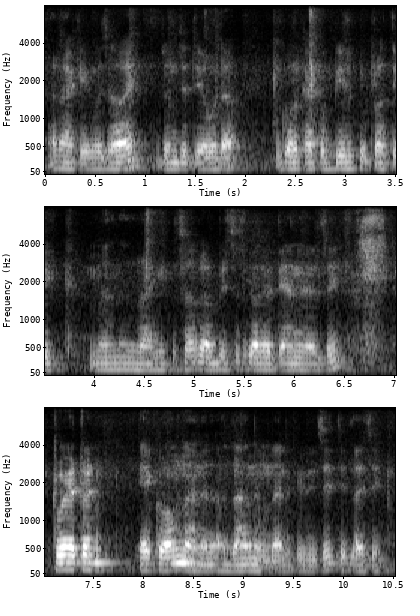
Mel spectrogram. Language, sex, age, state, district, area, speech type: Nepali, male, 18-30, West Bengal, Darjeeling, rural, spontaneous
